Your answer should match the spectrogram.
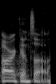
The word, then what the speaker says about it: Arkansas: our Kansas you know since I know now that it's Arkansas I can't stop saying AR Kansas and I feel like I never will say Arkansas what's so funny is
